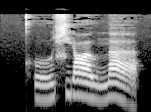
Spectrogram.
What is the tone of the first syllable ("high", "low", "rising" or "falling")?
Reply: rising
